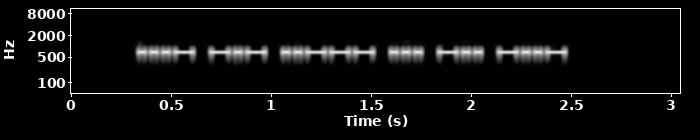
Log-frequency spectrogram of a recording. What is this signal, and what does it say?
Morse code, heard as a keyed tone, about 37 wpm, 700 Hz. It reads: VK2SDX
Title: DXCC-100 Call Signs - 6 Characters - Repeated 3x - 40wpm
